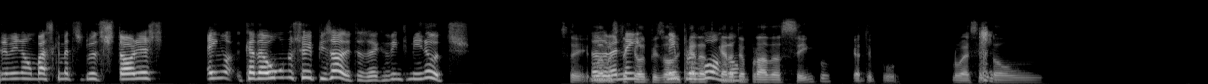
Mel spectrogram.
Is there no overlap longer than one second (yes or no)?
no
